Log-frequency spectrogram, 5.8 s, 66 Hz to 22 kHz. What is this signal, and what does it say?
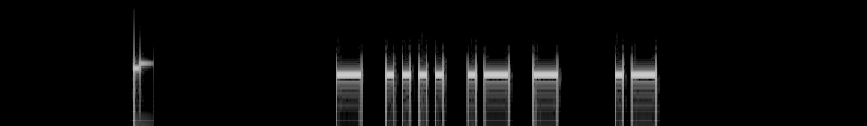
Morse code, heard as a keyed tone, about 22 wpm, 700 Hz. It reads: THAT A
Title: Sets of 2 Words 22wpm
